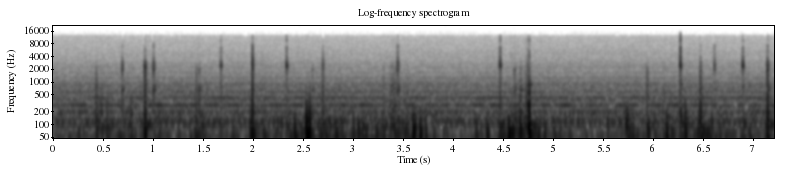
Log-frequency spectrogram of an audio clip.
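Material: Metal, plastic.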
